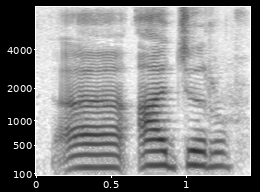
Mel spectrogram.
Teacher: اس کے ادا کرتے وقت زبان میں ایک لرزہ ہوتا ہے، اس وقت زبان میں تکرار کی مشابہت ہو جاتی ہے۔ مطلب اس کا یہ نہیں کہ تکرار کو ظاہر کیا جائے، بلکہ اس سے بچنا چاہیے، چاہے را پر شد ہی کیوں نہ ہو، کیونکہ وہ ایک ہی حرف ہے، زیادہ حرف نہیں ہے۔ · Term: تقریر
